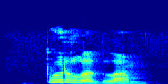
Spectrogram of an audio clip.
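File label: "пырлӧдлӧм", Komi, female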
